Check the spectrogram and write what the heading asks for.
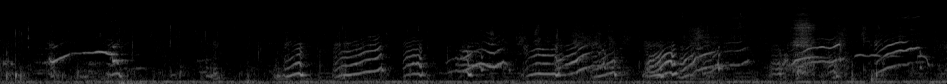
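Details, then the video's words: Newborn Kuvasz puppies, three males of the Casablanca line born October 30, 2008, keep up a rapid stream of sharply rising, overlapping whimpers and squeaks, several every second, over a low background hum. "Kuvasz Newborns"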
